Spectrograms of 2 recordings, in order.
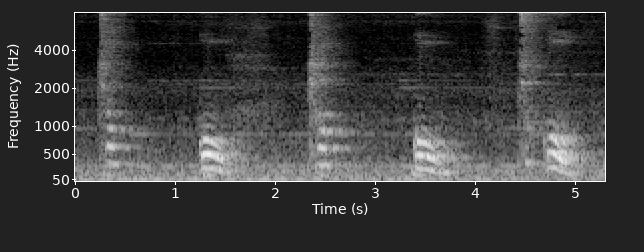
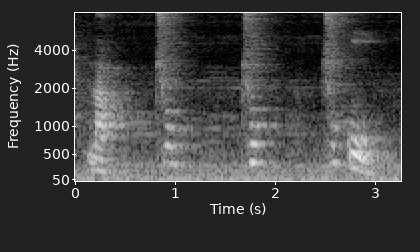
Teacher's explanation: Đây là âm bật hơi nha, các bạn cố gắng bật hơi ra.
